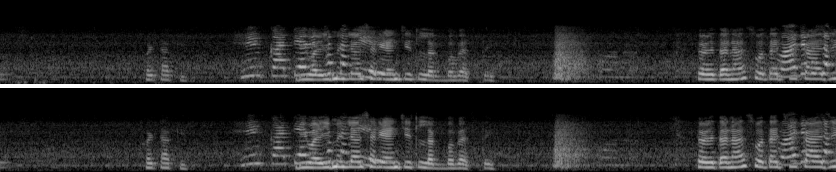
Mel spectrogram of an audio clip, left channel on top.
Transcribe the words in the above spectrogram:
फटाके. हे काठी दिवाळी म्हणल्यावर सगळ्यांचीच लगबग असते. तळताना स्वतःची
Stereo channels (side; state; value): both; normal; correlation 0.50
